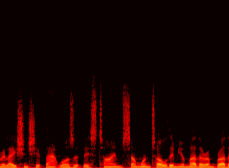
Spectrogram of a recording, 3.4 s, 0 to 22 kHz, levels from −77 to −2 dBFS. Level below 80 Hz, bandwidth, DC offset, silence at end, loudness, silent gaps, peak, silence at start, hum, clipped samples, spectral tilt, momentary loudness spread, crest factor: -58 dBFS; 12 kHz; under 0.1%; 0 s; -37 LUFS; none; -20 dBFS; 0 s; none; under 0.1%; -6 dB/octave; 6 LU; 16 dB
